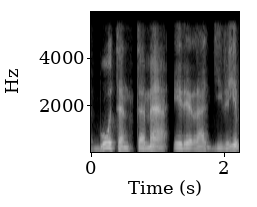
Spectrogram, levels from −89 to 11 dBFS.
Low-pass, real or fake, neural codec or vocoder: 5.4 kHz; fake; codec, 16 kHz, 0.8 kbps, ZipCodec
